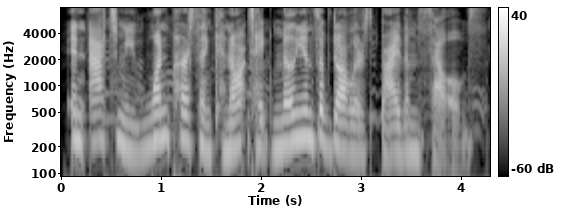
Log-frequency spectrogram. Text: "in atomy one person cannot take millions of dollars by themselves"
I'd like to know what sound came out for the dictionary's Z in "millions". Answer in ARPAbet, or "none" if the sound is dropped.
Z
